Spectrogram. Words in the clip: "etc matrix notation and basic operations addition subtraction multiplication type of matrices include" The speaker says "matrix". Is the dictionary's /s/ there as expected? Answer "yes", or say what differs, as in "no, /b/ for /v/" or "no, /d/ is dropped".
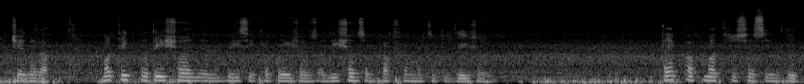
no, /s/ is dropped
